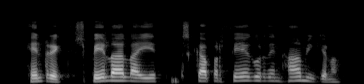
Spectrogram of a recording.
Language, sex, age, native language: Icelandic, male, 40-49, Icelandic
